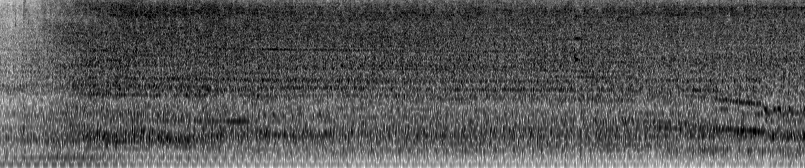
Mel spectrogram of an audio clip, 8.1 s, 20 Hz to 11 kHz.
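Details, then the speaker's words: 2005 Subaru Legacy Turbo, 82,000 miles, revved and then alternator plugged in: uneven, stumbling beat about four pulses a second with a ragged raspy tone; barely running, misfiring. It ran smoothly unplugged, and the crank sensor signal only got weaker. "car is barely [Music] running and we'll shut it off"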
